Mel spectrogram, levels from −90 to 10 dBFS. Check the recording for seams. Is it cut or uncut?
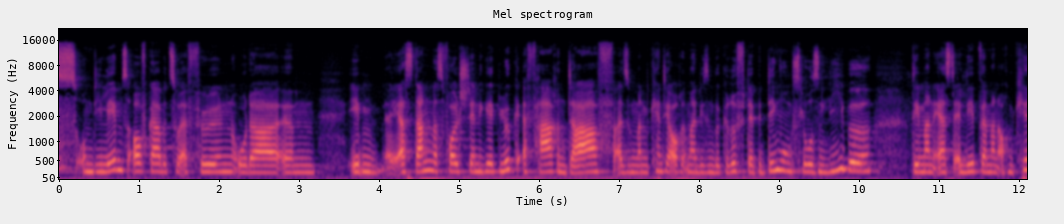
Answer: uncut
